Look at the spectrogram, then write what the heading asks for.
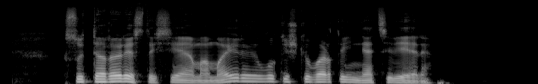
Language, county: Lithuanian, Vilnius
